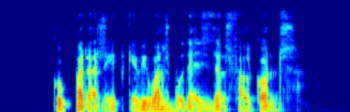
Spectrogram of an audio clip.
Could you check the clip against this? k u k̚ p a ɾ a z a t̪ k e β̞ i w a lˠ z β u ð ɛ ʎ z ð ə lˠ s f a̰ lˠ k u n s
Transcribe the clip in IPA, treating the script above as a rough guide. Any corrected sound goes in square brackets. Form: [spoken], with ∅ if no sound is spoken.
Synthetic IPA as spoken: k u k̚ p a ɾ a z [i] t̪ k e β̞ i w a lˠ z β u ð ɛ ʎ z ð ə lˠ s f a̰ lˠ k [o] n s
